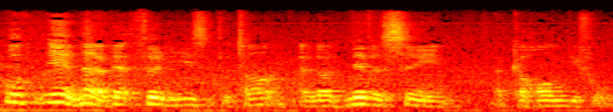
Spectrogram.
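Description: A middle-aged Australian man with a somewhat high voice explains his craft in a relaxed, enthusiastic way. He is heard from a distance in an echoey workshop, with faint hiss in the background. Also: a little fast. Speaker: guest, cajon maker. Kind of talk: casual interview. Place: indoors, home workshop.

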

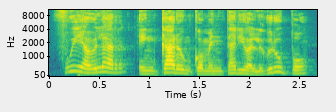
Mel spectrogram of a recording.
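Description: A man with a Rioplatense Argentine accent telling a casual storytime vlog. He is slangy and emphatic, with big swings between loud high bursts and quiet low asides. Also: lively intonation, moderate pace. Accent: Rioplatense Argentine Spanish. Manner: slangy and emphatic, often saying "amigo" and "¿se entiende?".

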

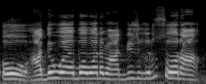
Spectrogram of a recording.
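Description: A young man with an Egyptian accent, excitably hosting and narrating a game movie. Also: very high voice, racing, faint music behind. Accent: Egyptian Arabic. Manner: excitable, exclamatory. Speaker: YouTube gamer host.

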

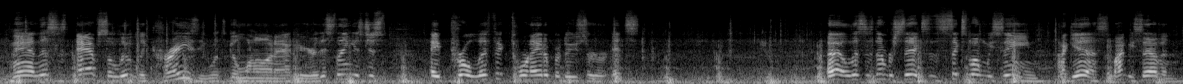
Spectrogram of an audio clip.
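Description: High-voiced man on a noisy phone video. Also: animated, moderate pace. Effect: phone video recording. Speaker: storm chaser driving. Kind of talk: excited live commentary. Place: inside a vehicle on country roads. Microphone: phone camera held by a passenger. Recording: distant phone mic, loud road noise.

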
